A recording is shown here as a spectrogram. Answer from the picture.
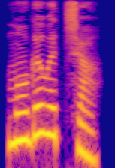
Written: ಮೊಗವಚ್ಚ

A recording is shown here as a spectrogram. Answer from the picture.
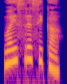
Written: ವೈಸ್ರಸಿಕ

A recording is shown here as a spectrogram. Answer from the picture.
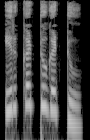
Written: ಇರ್ಕಟ್ಟುಗಟ್ಟು

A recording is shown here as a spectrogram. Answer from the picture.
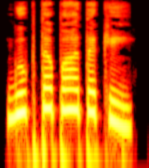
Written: ಗುಪ್ತಪಾತಕ

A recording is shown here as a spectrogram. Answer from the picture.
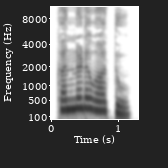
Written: ಕನ್ನಡವಾತು

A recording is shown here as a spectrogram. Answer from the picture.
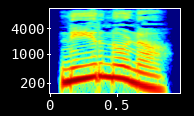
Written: ನೀರ್ನೊಣ

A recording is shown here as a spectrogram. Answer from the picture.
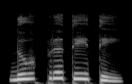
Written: ದುಃಪ್ರತೀತಿ

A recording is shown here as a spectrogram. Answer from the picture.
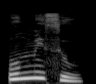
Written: ಒಮ್ಮಿಸು

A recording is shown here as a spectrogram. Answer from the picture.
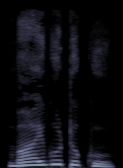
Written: ಬಾಯ್ಕುಟುಕು

